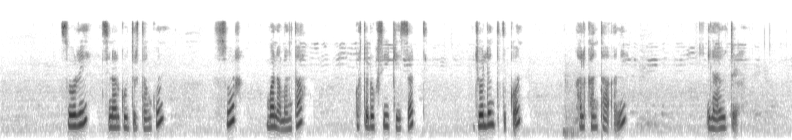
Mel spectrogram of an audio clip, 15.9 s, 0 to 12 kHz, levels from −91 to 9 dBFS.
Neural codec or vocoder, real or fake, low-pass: none; real; 7.2 kHz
